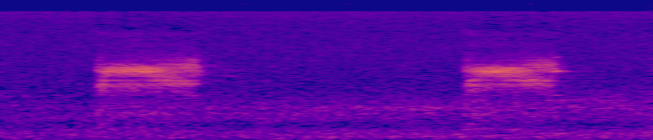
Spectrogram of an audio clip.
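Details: Two rasping, high-pitched squirrel calls, each about half a second long, about two seconds apart, over a quiet background.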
